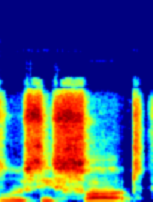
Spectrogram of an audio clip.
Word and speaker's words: Lucy Sante: I should say, by the way, sorry to be an idiot here, but it's Lucy Sante. I've been correcting people and pronouncing that for most of my life, and yet I still forget to do it.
